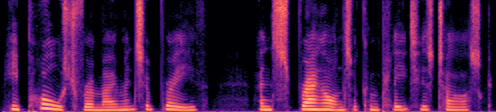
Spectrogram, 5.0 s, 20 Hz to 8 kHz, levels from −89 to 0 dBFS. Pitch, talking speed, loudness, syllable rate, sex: 220 Hz, 170 wpm, -20 LUFS, 4.4 syllables/s, female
